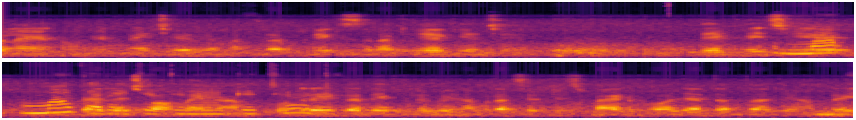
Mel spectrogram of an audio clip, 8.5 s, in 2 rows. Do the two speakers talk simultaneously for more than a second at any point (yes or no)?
yes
